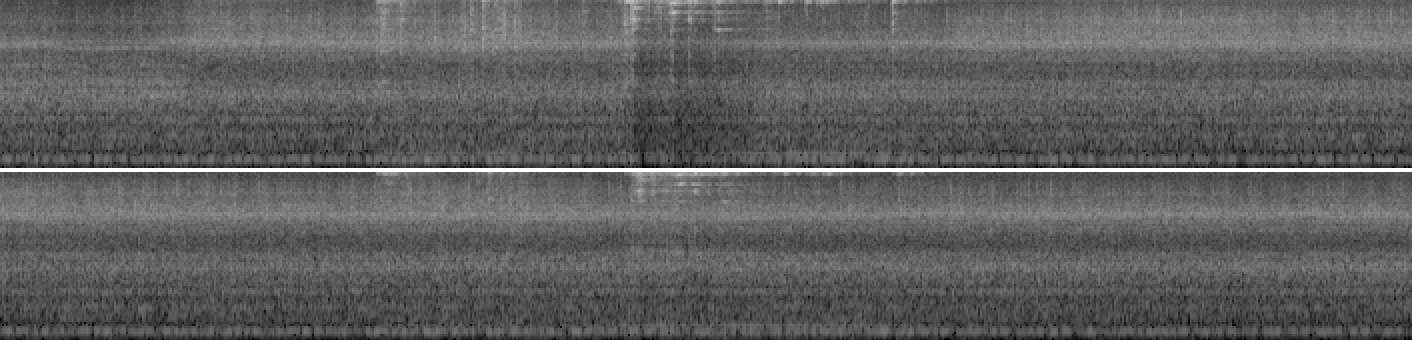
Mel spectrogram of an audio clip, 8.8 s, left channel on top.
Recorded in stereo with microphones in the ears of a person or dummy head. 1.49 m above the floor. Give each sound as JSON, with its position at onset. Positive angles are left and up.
{"t": 2.4, "sound": "keys jangling", "side_deg": 55, "distance_m": 4.5}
